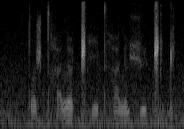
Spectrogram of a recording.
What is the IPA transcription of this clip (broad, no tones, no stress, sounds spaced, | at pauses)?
t̪ ɔ ʃ t̪ʰ a̰ l œ ǁʰ i t̪ʰ a l ø ç y ɡ͡ǁ i ɖ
